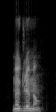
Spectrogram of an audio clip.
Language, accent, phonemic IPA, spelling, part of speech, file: French, France, /mø.ɡlə.mɑ̃/, meuglement, noun, LL-Q150 (fra)-meuglement.wav
- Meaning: a moo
